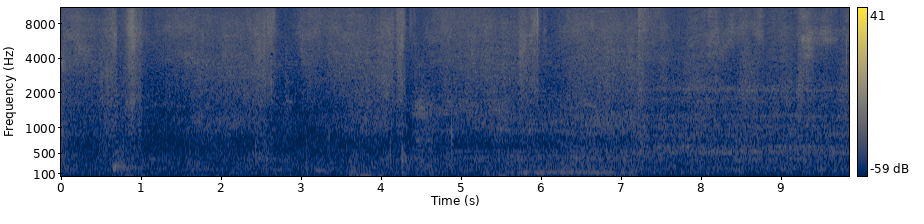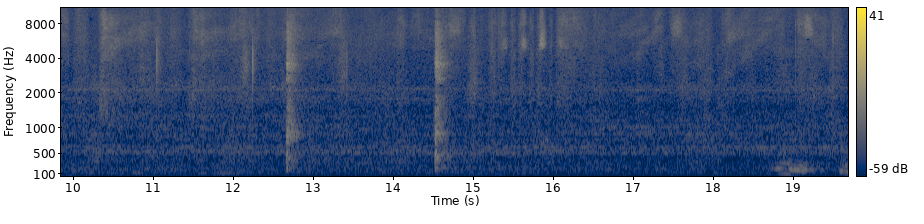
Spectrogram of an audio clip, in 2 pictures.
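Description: Hands knead and rub skin on a neck.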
